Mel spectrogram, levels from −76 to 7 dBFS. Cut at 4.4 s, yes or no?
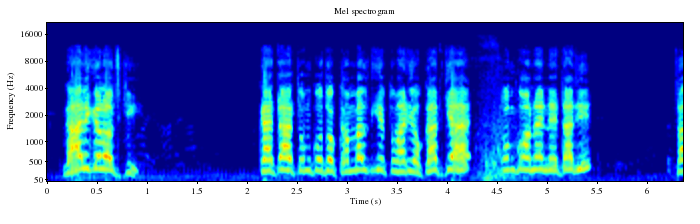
yes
